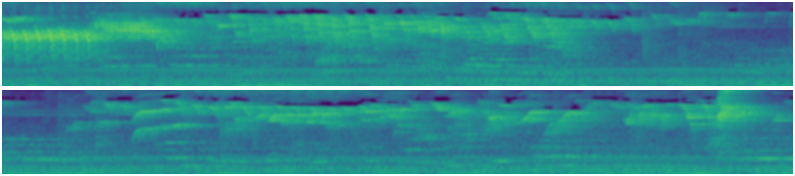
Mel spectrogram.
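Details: Yellow canary bred from European stock, about ten months old and kept as a singing cage bird, opens with a rapid rattling trill, then moves into chirped sweeps and rolling phrases, dipping softer midway before swelling again.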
